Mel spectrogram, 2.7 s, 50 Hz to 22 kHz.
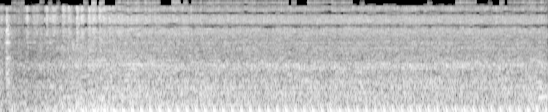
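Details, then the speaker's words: John Deere Z525E zero-turn riding mower, mower deck engaged, then taken up to full throttle: engine climbs quickly and holds a steady, even high drone with blades spinning; smooth, healthy running. "deck on. Up to full throttle."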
